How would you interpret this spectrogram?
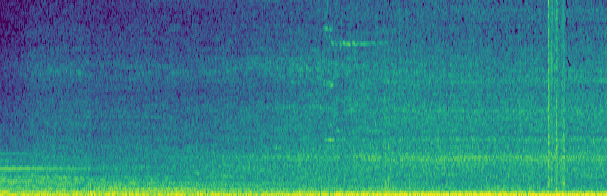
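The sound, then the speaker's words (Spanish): A large-displacement motorcycle engine rumbles steadily, its deep, throaty idle loud and continuous, swelling slightly toward the end with no voices present. “Su lado arisco, avinagrado, desagradable, de mala hostia o como quiera llamarlo, lo lleva a su culmen cuando baja de su moto de gran cilindrada.”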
